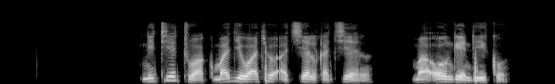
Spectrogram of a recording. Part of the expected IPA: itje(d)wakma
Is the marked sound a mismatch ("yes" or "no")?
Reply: yes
